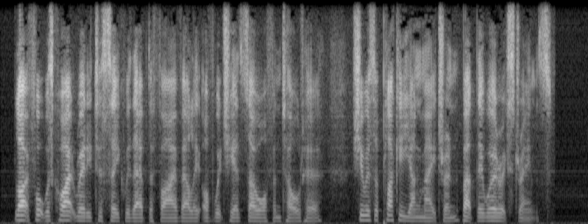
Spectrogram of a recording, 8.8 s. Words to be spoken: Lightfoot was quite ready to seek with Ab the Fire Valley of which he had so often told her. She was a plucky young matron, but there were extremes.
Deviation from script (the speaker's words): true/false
false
